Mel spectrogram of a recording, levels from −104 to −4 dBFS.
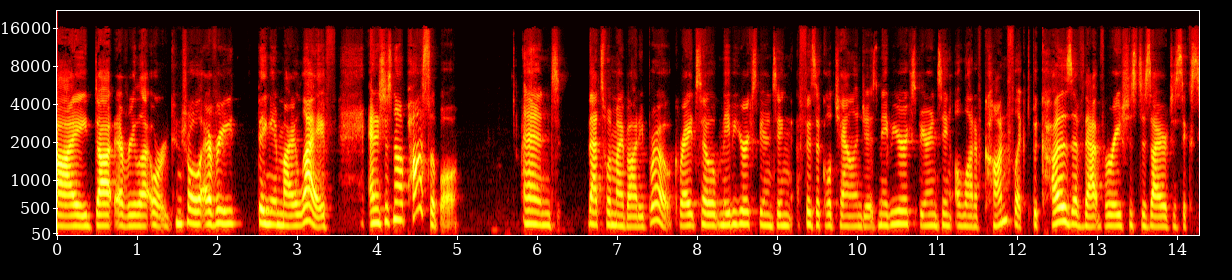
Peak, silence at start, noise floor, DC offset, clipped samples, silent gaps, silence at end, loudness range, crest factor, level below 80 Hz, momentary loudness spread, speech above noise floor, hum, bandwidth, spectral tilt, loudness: -2 dBFS; 0 s; -68 dBFS; under 0.1%; under 0.1%; none; 0 s; 7 LU; 22 dB; -74 dBFS; 13 LU; 44 dB; none; 16.5 kHz; -4 dB/octave; -24 LUFS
